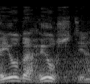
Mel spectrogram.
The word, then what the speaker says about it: Hilda Hilst: Hilda Rust Hilda r o nome dela se pronuncia Hilda hust né isso o senhor foi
